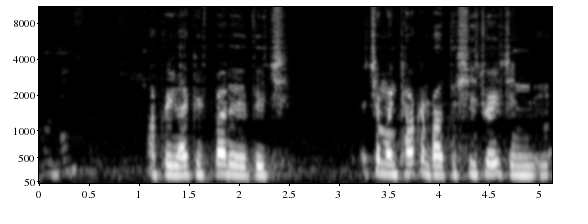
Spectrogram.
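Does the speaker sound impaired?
Yes: deafblindness; retinoblastoma from birth, eyes removed, prosthetic eyes, worsening hearing loss from age one, cause unknown; no early speech, speech pathologist Vicky, felt lips and throat, speaking at seven, initially unclear.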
